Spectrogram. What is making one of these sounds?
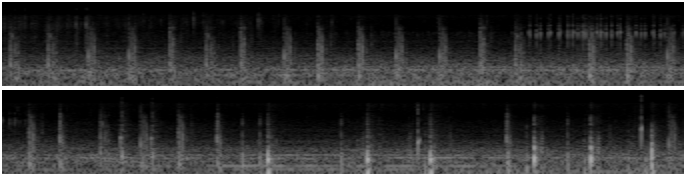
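Footsteps tap steadily on a hard stone floor.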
